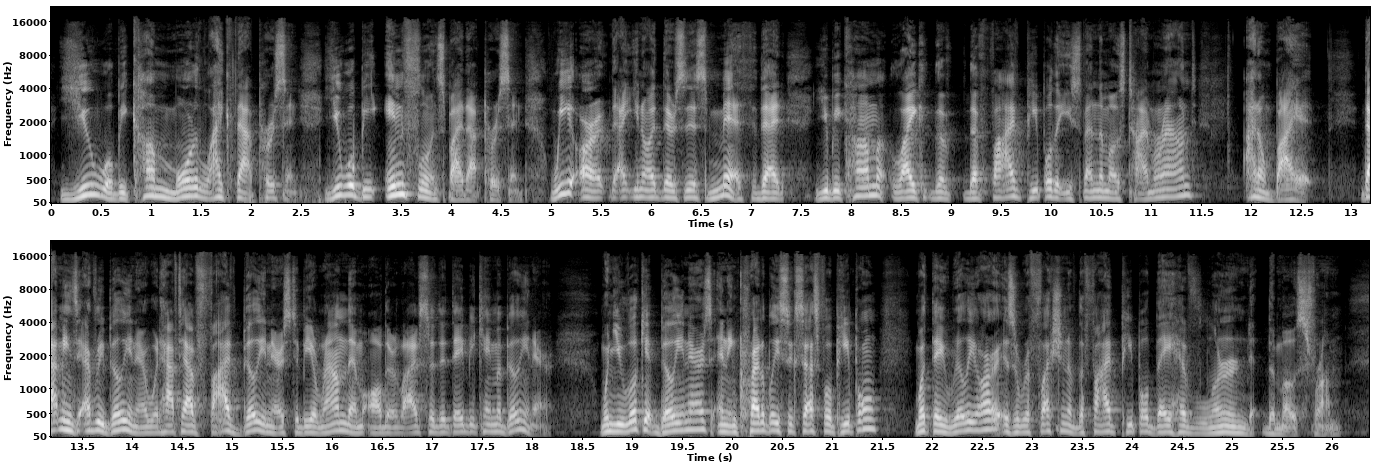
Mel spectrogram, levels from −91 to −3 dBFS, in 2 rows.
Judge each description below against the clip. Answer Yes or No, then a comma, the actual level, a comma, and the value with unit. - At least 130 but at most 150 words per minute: No, average, 200 wpm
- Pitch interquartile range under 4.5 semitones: Yes, average, 3.7 semitones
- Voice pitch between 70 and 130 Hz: No, medium, 140 Hz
